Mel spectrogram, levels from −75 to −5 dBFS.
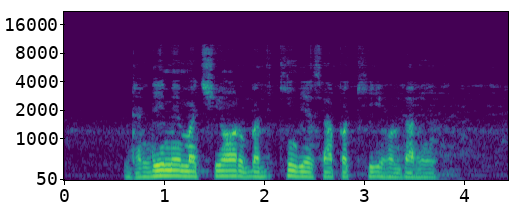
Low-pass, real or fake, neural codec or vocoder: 9.9 kHz; real; none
